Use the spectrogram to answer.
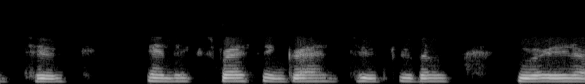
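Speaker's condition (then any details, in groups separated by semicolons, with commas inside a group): Parkinson's disease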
